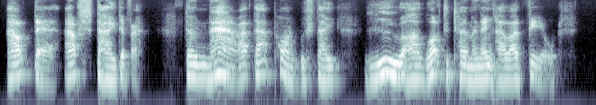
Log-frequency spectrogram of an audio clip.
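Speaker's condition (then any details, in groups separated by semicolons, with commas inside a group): Profound deafness; speech not too bad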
